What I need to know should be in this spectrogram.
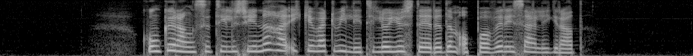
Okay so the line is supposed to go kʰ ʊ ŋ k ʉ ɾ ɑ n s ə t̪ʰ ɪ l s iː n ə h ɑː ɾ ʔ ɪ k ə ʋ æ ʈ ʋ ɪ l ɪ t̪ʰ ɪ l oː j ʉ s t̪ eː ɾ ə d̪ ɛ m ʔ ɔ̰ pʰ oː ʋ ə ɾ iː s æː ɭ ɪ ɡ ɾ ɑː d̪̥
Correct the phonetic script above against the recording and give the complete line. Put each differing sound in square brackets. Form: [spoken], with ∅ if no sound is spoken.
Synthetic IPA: kʰ ʊ ŋ k ʉ ɾ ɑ [ŋ] s ə t̪ʰ ɪ l s [yː] n ə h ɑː ɾ ʔ ɪ k ə ʋ æ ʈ ʋ ɪ l ɪ t̪ʰ ɪ l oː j ʉ s t̪ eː ɾ ə d̪ ɛ m ʔ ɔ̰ [p] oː ʋ ə ɾ iː s æː ɭ ɪ ɡ ɾ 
